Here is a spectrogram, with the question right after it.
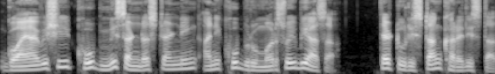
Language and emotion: Goan Konkani, neutral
